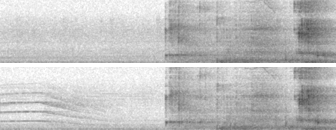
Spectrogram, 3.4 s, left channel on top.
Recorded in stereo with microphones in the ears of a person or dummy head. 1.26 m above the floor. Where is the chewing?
20° left (ahead or behind), 2 m.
